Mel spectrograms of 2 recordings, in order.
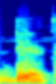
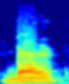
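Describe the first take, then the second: First: The vowel sounds like 'i' in 'bit'. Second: The vowel sounds like 'u' in 'hurt'. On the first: The speaker calls it wrong. "ना कि ... डिर्ट" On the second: The speaker calls it right. "डर्ट डर्ट"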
